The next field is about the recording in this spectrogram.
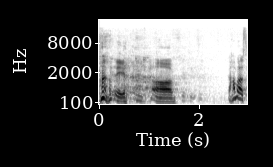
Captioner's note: laughing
